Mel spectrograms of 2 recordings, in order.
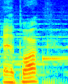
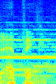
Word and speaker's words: epoch: For the longest time, I always pronounced epoch, but it turns out it's epic.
